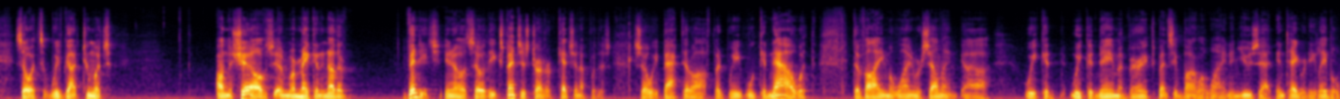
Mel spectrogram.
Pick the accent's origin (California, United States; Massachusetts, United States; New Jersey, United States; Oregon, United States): California, United States; Calistoga; I had no rules when I grew up in Calistoga.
